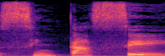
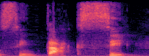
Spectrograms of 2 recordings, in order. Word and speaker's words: sintaxe: sintaxe e assim mesmo que se pronuncia sintas e não sintáxi como alguns querem né então a sintaxe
